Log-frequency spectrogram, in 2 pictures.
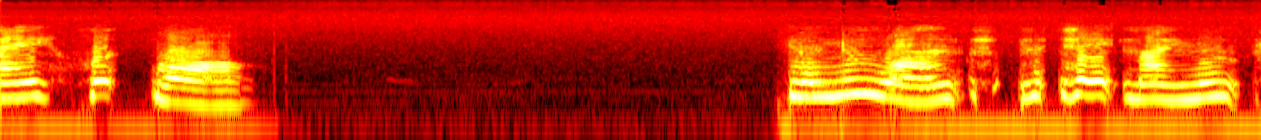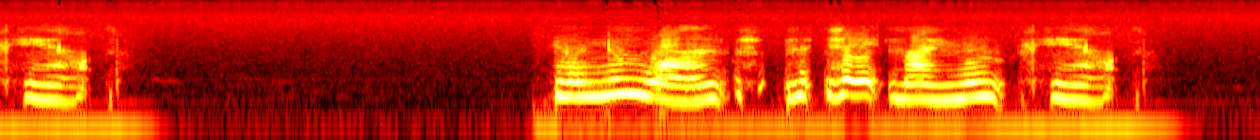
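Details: Adult speaker with cleft palate speech produces stops valved at two places at once, with the glottal place the effective one; co-articulated glottal stops (cleft palate speech).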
